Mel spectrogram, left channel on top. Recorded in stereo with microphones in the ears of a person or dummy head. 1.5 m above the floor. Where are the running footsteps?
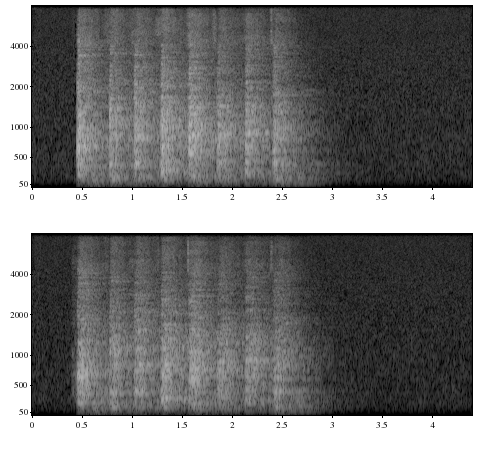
50° left (ahead or behind), 6.5 m; by 2.6 s 55° left (ahead or behind), 7 m.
